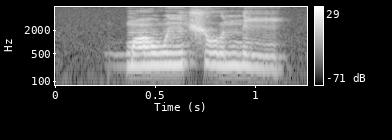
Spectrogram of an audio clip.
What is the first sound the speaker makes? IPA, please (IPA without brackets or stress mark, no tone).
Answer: ɡ͡b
